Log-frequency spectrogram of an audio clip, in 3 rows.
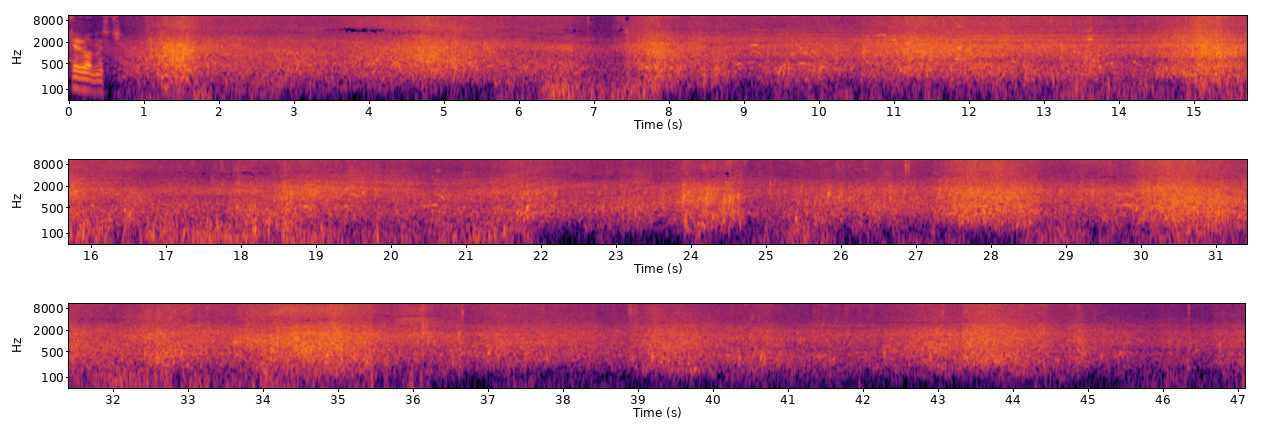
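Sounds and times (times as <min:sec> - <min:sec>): small waves on sandy beach: 0:00.0 - 0:47.0
wind rumbling on microphone: 0:05.6 - 0:37.5.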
